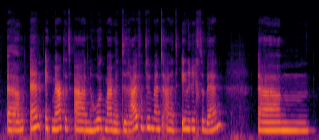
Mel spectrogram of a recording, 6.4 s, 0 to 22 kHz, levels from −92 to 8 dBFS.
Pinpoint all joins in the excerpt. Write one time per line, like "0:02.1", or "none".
none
